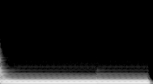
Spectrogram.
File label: Root E, Bass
